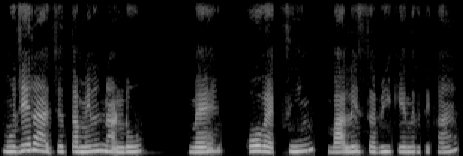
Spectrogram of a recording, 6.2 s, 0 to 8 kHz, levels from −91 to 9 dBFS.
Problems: low volume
